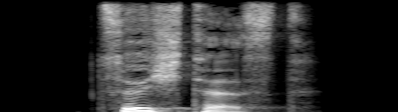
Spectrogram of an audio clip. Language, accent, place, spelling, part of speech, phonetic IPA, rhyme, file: German, Germany, Berlin, züchtest, verb, [ˈt͡sʏçtəst], -ʏçtəst, De-züchtest.ogg
- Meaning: inflection of züchten: 1. second-person singular present 2. second-person singular subjunctive I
